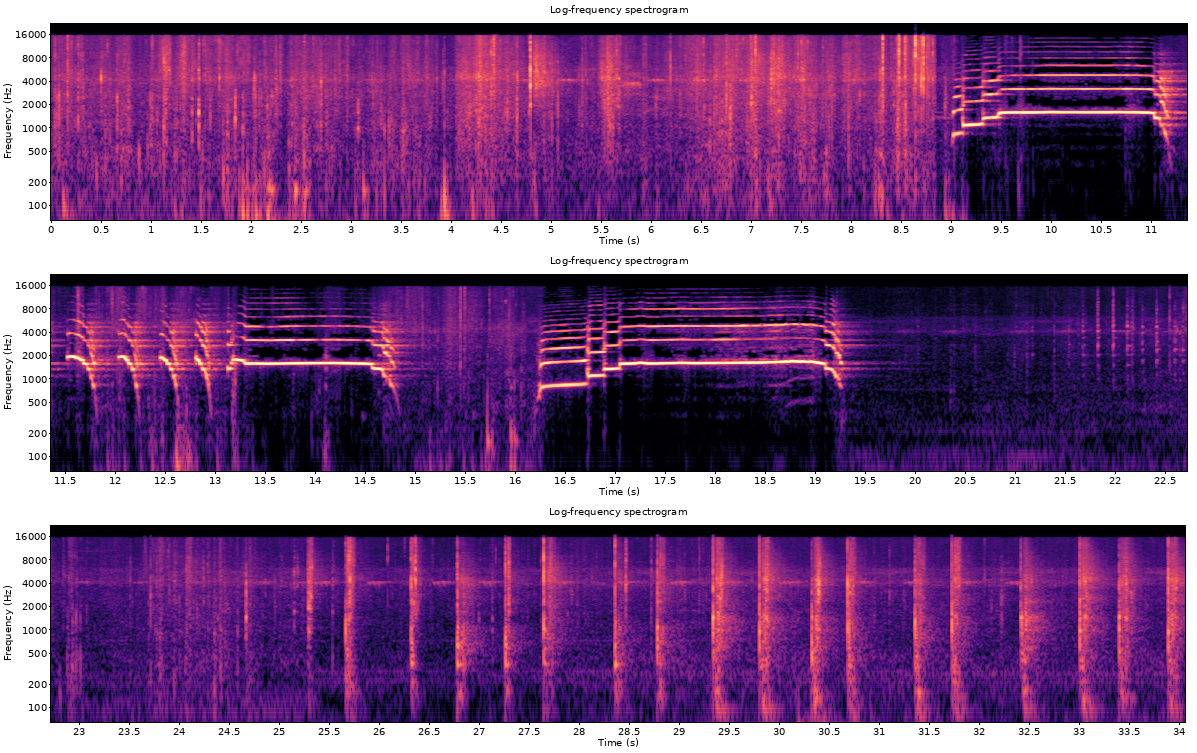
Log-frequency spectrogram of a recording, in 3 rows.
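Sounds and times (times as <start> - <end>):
rustling: 0.0 - 9.0, 14.8 - 16.2, 20.2 - 26.1
elk bugle whistle: 9.0 - 14.9, 16.2 - 19.6.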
